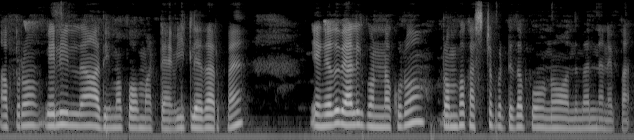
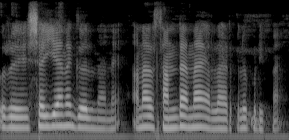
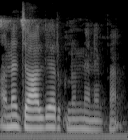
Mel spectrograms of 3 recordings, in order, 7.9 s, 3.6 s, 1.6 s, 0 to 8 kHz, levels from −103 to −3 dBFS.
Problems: background sounds at intervals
